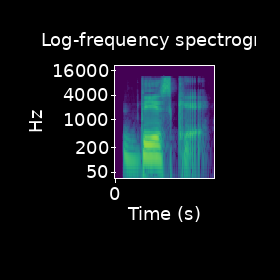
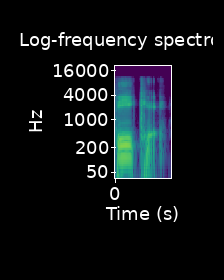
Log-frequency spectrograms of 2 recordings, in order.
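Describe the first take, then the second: First: The S sound before the K is pronounced. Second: The S sound before the K is dropped.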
